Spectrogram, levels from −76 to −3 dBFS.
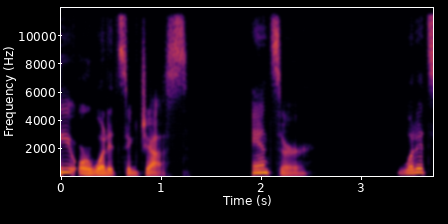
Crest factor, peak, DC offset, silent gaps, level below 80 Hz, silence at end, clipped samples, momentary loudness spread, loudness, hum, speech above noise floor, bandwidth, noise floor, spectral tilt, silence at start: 18 dB; -8 dBFS; under 0.1%; 1.30-1.35 s; -76 dBFS; 0 s; under 0.1%; 11 LU; -26 LUFS; none; over 65 dB; 12 kHz; under -90 dBFS; -4.5 dB/octave; 0 s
